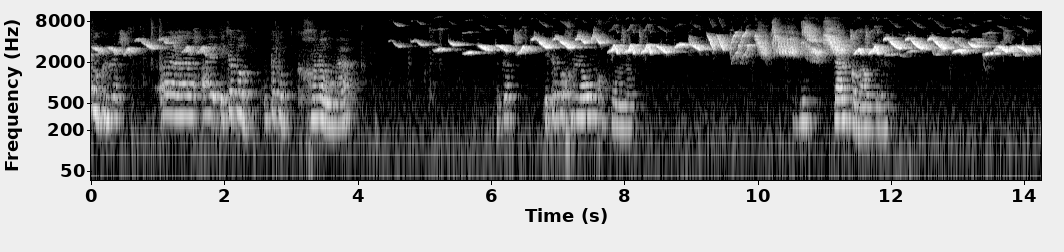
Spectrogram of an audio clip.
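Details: A seedeater (picolet, a bullfinch-type songbird) sings a fast, high, twittering warble that runs almost unbroken, recorded in 2018. A person talks over the start and again briefly later.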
